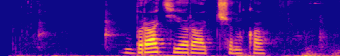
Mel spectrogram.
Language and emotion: Russian, neutral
